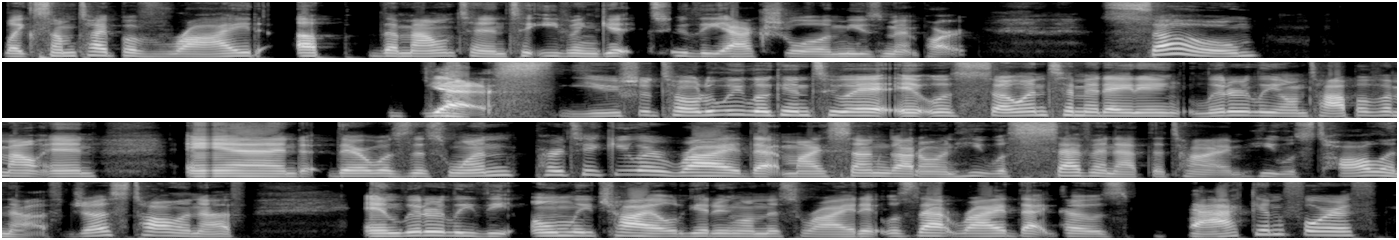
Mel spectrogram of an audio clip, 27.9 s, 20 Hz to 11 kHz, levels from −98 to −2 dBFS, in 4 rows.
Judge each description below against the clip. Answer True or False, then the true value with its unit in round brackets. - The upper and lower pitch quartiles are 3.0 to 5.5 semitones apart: True (4.0 semitones)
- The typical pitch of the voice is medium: True (165 Hz)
